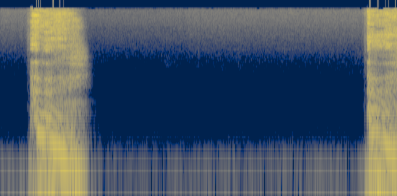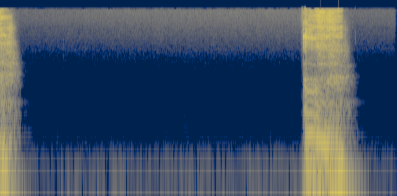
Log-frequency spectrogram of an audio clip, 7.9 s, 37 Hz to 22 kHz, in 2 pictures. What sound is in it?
Male Grunts
Recorded with Sony HDR PJ260V then edited with Audacity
